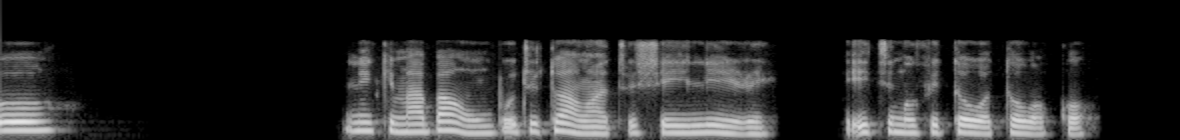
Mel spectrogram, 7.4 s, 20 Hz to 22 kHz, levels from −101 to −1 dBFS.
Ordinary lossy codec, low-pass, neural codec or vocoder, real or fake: none; none; codec, 16 kHz, 8 kbps, FunCodec, trained on Chinese and English, 25 frames a second; fake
